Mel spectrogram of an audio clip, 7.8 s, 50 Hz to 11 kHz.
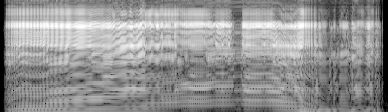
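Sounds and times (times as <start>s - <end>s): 
small industrial tool motor running: 0.0s - 7.7s.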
